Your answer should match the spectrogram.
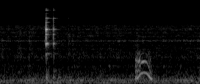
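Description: A single sharp clink with a brief ringing, of small hard charms knocking together as one is drawn. A short spoken "oh" follows.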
